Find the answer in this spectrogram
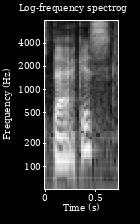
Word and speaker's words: Backus: I was told it's pronounced as Backus, obviously.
